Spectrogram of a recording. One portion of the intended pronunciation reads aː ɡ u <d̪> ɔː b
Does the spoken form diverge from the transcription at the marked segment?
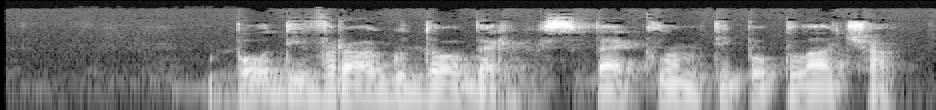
no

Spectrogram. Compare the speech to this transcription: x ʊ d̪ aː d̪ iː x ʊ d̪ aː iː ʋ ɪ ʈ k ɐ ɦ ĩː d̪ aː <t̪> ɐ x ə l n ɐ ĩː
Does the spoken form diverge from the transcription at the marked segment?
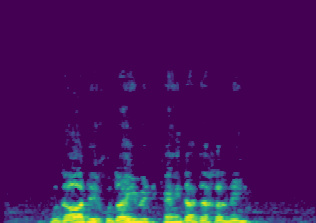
yes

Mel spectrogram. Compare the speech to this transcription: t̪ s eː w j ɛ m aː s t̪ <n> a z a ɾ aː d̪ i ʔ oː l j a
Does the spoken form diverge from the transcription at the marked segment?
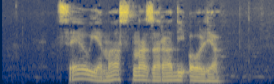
no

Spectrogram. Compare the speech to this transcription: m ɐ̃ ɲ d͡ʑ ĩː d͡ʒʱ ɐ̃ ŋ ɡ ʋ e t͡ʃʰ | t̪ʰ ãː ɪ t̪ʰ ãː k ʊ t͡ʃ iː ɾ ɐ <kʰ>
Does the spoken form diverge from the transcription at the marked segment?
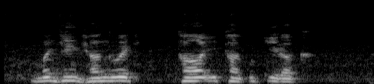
no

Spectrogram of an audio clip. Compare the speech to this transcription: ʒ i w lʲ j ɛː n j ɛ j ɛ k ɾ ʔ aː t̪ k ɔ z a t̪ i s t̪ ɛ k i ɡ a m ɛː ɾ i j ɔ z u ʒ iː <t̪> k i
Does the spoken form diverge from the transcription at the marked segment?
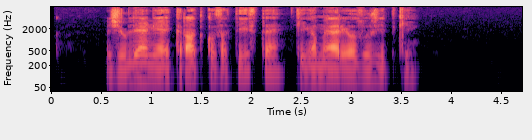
no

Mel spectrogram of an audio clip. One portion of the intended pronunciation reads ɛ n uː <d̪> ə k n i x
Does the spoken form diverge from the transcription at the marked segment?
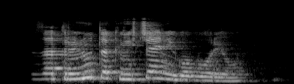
yes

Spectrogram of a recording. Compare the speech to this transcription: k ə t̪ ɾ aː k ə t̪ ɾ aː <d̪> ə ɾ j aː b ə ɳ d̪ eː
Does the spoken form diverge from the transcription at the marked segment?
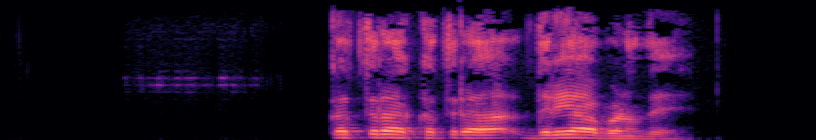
no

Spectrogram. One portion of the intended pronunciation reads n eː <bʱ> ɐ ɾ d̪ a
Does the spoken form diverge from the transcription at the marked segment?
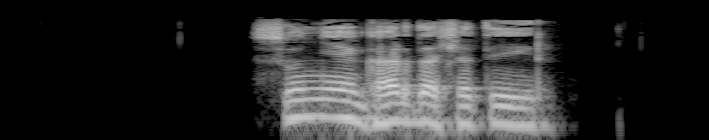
yes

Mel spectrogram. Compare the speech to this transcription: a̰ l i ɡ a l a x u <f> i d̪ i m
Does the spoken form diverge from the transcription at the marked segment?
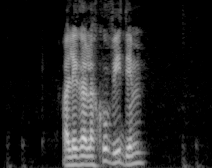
yes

